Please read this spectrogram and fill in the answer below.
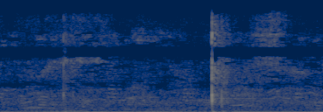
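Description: A golf putter striking a golf ball in a putt: a single crisp click near the end, over a steady low hum.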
